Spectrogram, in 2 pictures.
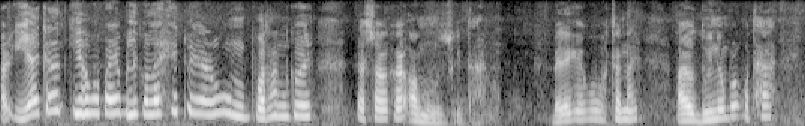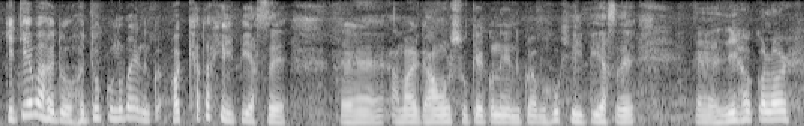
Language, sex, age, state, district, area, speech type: Assamese, male, 45-60, Assam, Darrang, rural, spontaneous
